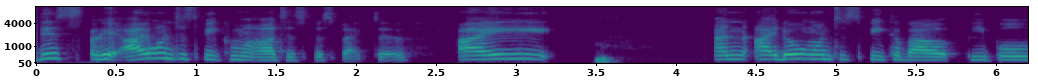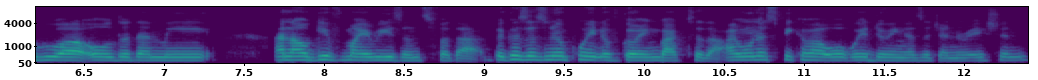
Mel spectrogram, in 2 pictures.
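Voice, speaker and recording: A woman with a London accent speaks at a very fast pace in an animated tone, her medium pitch showing ordinary variation in a dry, close sound with no echo. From London, England. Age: 20s. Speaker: talk show host and classical artist. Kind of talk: live interview conversation. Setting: live stream.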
